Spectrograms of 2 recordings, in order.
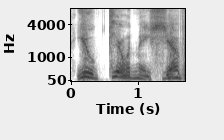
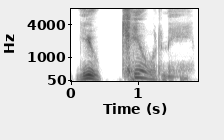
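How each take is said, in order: First: Raised, rasping ghost voice; forceful haunting whisper-cry; ghostly accusation. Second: Slow, breathy ghost whisper; hushed, stretched haunting voice; ghostly accusation. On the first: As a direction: accuse him like a vengeful spirit, louder. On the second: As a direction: draw it out like a floating spirit. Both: Acted. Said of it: "but he is floating".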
